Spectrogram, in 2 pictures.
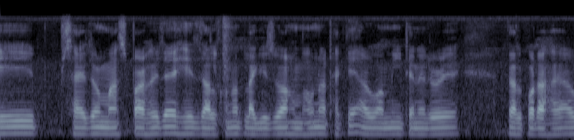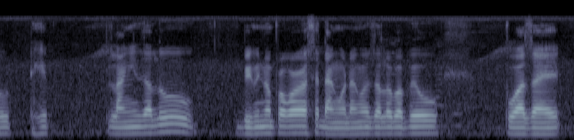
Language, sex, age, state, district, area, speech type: Assamese, male, 18-30, Assam, Lakhimpur, rural, spontaneous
